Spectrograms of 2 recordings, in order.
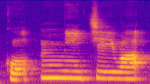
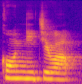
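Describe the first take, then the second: First: Konnichiwa drawn out slowly, KO low, the rest up; slow teaching Konnichiwa with pitch rising after ko; low then high. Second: Konnichiwa in one quick natural run; quick everyday Konnichiwa; said quickly. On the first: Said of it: "and then the rest goes up". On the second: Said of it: "If I say it quickly". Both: Shown as a demonstration.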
